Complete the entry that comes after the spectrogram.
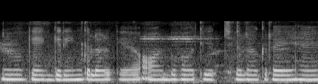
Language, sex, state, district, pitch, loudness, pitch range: Hindi, female, Uttar Pradesh, Budaun, 225 Hz, -14 LUFS, 220-225 Hz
